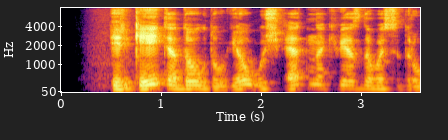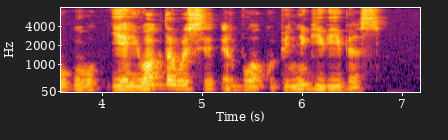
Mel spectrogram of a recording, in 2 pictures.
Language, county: Lithuanian, Panevėžys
